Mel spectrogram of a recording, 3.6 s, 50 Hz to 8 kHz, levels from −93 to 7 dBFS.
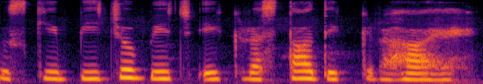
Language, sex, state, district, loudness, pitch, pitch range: Hindi, female, Assam, Kamrup Metropolitan, -18 LUFS, 240 Hz, 225-250 Hz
